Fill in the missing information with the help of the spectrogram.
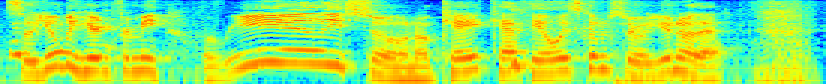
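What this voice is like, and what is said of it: Put-on possibly Canadian accent. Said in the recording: “Is this a Canadian accent you're doing?”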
